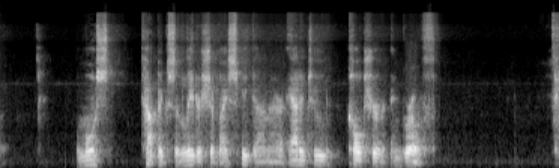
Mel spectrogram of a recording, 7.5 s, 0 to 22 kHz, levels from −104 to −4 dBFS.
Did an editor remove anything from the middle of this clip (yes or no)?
no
